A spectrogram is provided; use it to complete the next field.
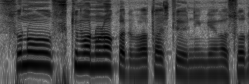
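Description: With a dark, mellow tone, the voice makes very wide pitch swings at a moderate pace. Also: man. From Japan, Beppu (Oita, Kyushu). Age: 60s. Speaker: lecturer. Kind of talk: solo talk, personal reminiscence. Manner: halting, with many fillers.

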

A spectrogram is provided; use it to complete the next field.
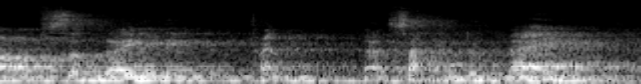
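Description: A woman amid strong room echo and light background noise. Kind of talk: church notices announcement. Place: church.

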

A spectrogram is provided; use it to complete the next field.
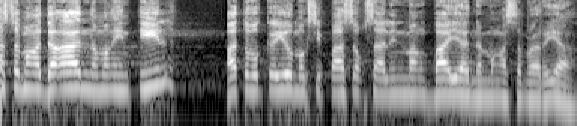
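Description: Against a quiet background, a man shouts at a fairly quick pace with an animated tone and lively intonation. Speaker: preacher. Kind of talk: sermon. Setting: church with congregation. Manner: animated, call-and-response, urging the congregation to shout back; warm, informal, mixes Tagalog with English. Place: church.

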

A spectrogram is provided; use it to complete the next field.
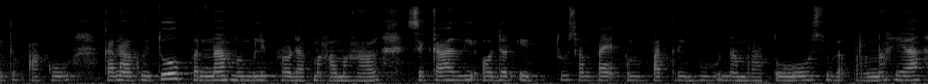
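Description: There is light background noise. Over it, a woman talks. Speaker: vlogger. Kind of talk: casual vlog chat. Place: home room. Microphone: phone near.

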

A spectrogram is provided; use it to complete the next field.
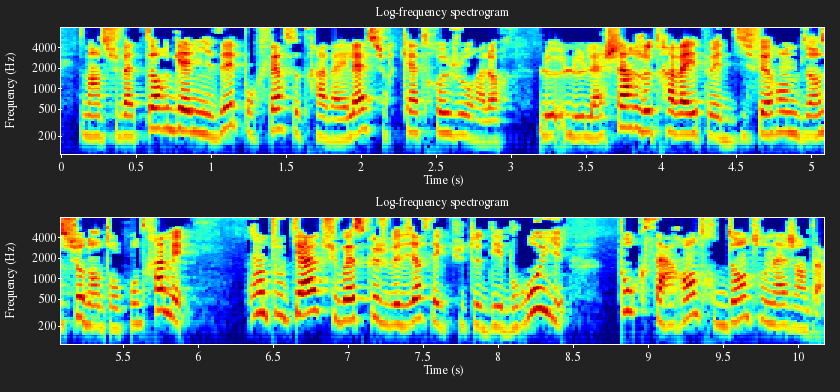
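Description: A woman with a fairly high pitch speaks at a fairly quick pace with lively intonation. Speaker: podcast host and career change coach. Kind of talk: solo podcast monologue, casual advice. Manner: casual, conversational.

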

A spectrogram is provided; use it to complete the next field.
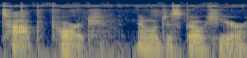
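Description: A woman at a very slow pace. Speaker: card making demonstrator. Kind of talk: tutorial. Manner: casual, chatty.

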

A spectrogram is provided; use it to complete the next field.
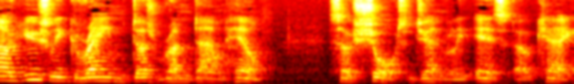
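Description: The background is quiet, though room echo is audible. A man speaks with ordinary pitch variation. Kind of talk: casual vlog chat. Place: home room. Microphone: camera far.

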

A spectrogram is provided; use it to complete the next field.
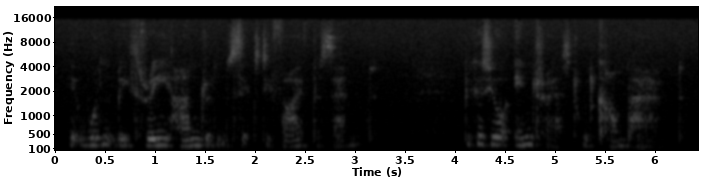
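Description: Whispering at a fairly slow pace, a woman's voice makes big swings in loudness over noticeable background noise. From England. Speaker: hypnotherapist. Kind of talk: hypnosis trance induction. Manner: soft-spoken, slow.

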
